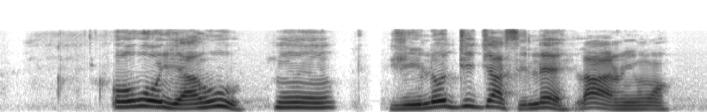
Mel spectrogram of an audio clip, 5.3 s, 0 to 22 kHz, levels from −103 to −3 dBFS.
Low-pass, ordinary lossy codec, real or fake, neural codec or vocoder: 7.2 kHz; none; fake; codec, 16 kHz, 4 kbps, FunCodec, trained on Chinese and English, 50 frames a second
